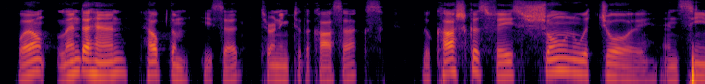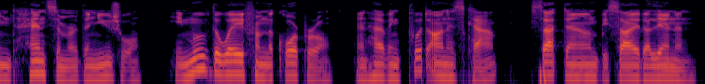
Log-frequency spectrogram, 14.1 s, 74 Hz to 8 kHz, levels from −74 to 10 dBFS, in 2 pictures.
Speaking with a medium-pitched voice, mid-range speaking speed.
No: low, 110 Hz; average, 160 wpm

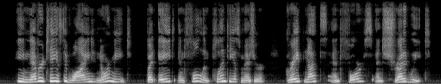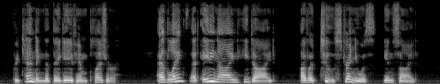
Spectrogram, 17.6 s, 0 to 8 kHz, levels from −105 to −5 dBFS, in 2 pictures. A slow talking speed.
Yes: slow, 130 wpm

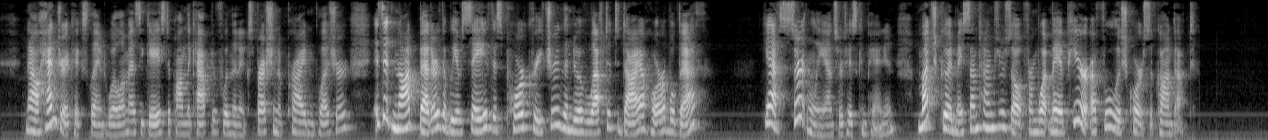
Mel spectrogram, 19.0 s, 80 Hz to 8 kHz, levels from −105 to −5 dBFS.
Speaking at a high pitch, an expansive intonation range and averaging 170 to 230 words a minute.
Yes: high, 200 Hz; wide, 5.9 semitones; average, 180 wpm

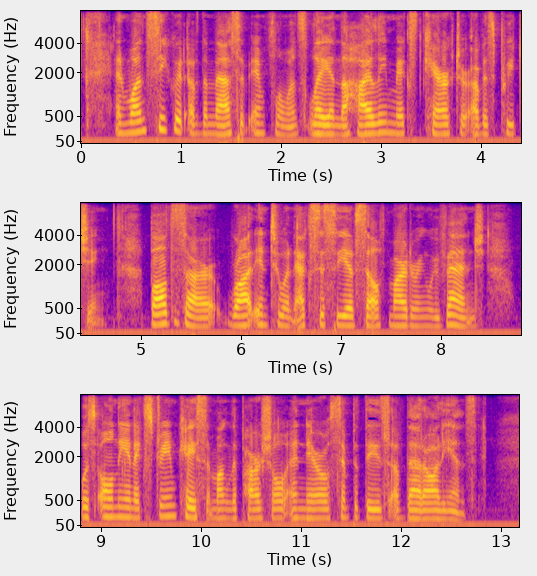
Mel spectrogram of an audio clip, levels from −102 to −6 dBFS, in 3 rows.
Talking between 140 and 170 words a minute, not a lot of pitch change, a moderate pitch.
No: average, 180 wpm; narrow, 2.2 semitones; medium, 165 Hz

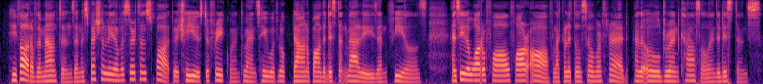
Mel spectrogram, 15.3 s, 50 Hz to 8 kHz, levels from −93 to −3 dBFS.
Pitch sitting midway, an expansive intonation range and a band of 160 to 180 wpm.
No: medium, 170 Hz; average, 3.2 semitones; average, 175 wpm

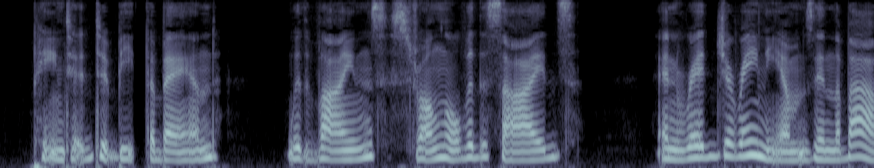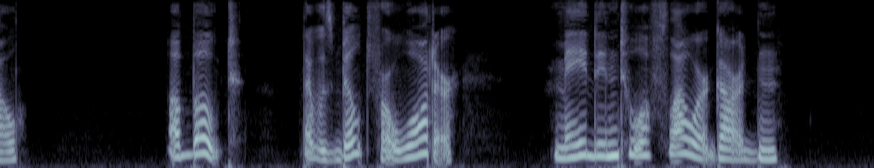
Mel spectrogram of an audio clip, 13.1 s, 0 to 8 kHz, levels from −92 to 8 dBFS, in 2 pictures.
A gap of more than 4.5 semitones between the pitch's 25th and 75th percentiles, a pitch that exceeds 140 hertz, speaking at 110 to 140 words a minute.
Yes: average, 5.1 semitones; high, 190 Hz; slow, 135 wpm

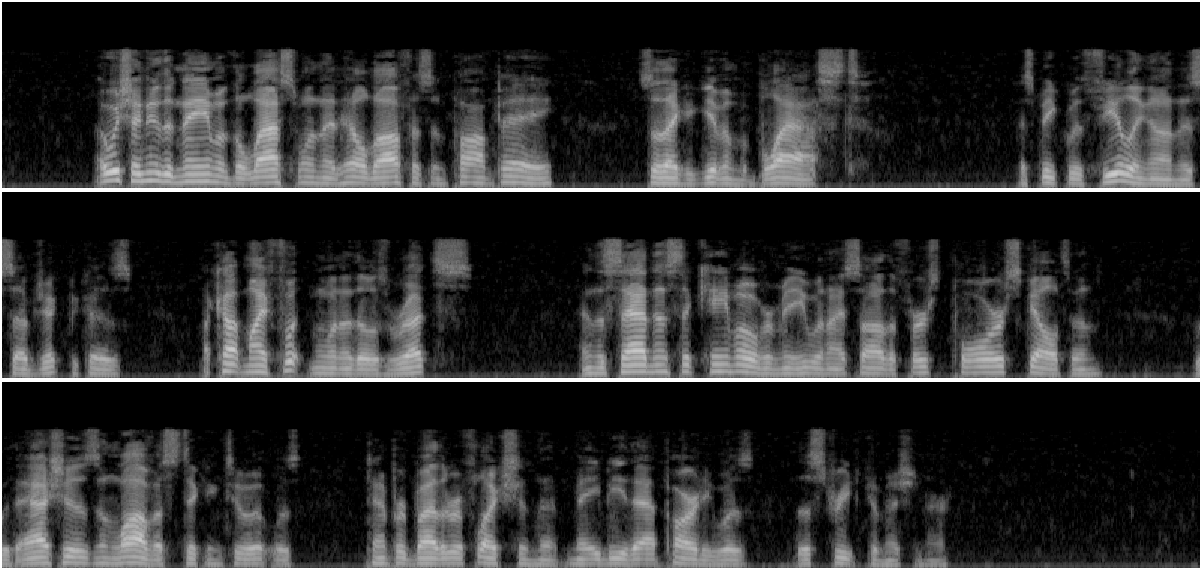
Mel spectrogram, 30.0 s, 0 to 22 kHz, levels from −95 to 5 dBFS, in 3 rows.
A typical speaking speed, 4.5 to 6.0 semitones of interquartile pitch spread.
No: average, 150 wpm; average, 3.8 semitones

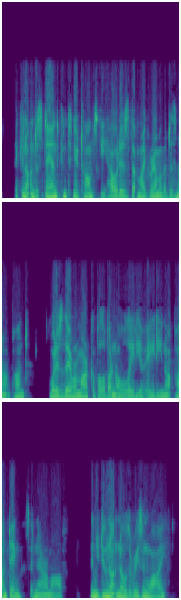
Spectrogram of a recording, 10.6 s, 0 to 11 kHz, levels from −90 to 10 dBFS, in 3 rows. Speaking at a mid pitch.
Yes: medium, 155 Hz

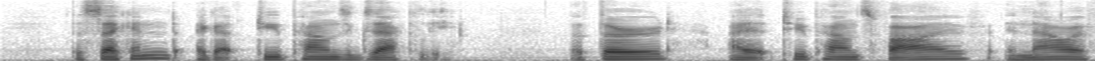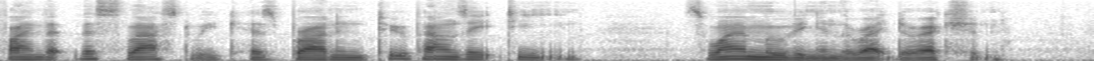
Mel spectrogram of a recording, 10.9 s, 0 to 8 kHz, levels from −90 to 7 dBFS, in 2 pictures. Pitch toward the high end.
No: low, 110 Hz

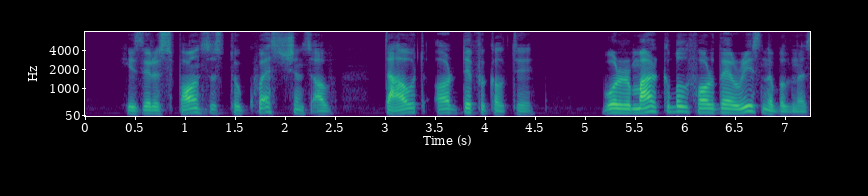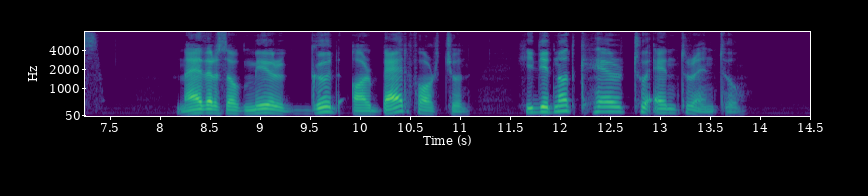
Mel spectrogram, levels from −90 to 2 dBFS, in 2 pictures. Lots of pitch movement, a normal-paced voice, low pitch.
No: wide, 6.3 semitones; slow, 110 wpm; low, 130 Hz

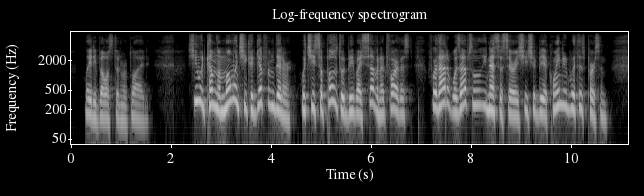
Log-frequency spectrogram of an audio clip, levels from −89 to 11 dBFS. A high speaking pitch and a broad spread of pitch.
Yes: high, 195 Hz; wide, 6.9 semitones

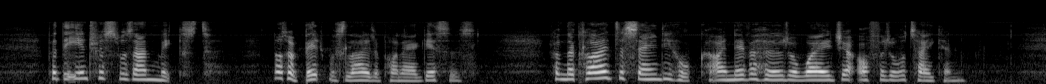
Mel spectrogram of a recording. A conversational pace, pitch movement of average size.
Yes: average, 155 wpm; average, 4.0 semitones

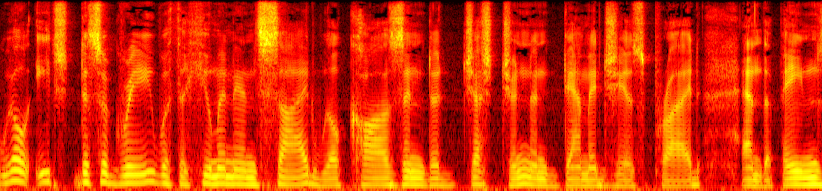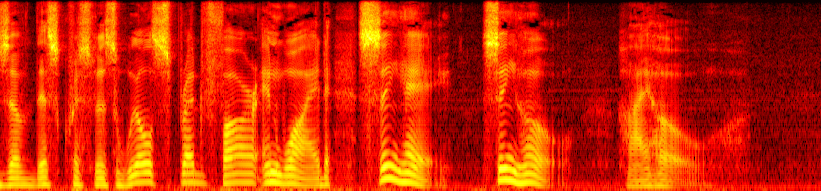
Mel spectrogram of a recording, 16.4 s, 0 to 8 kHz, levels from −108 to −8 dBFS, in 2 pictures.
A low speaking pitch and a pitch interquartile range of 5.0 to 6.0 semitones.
Yes: low, 105 Hz; wide, 5.4 semitones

